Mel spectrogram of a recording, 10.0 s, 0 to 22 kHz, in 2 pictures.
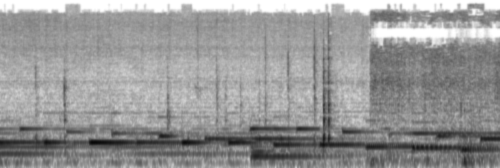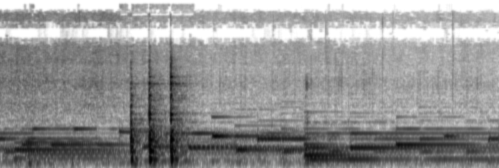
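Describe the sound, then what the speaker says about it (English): Jackfruit and vegetables sizzle while being stir fried, a steady crackling fry under melodic background music, with a few sharp utensil clicks partway through. "I'm gonna just add the jackfruit and stir fry for another 10 minutes"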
